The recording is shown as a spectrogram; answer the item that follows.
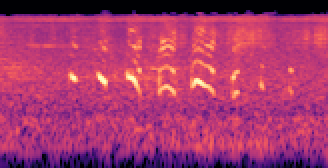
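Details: Young puppies about one month old giving short, high whimpers and yips, around nine brief squeaky whines in quick, uneven succession, some rising then falling in pitch.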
